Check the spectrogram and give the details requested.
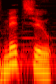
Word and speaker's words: mitsu: Check this out though, the Japanese word, well, maybe it's a bound morpheme, for honey is mi, typically cubed pronounced as mitsu, or mitsu.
